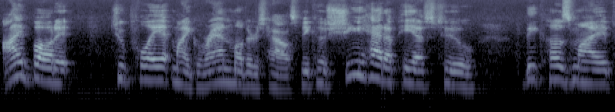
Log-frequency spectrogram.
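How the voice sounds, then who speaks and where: A man's voice: a little high, measured pace, a bit bright. A young man chatting casually and emphatically as a panelist in a gaming discussion, on an amateur podcast recording. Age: young adult.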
